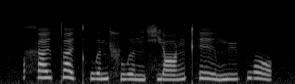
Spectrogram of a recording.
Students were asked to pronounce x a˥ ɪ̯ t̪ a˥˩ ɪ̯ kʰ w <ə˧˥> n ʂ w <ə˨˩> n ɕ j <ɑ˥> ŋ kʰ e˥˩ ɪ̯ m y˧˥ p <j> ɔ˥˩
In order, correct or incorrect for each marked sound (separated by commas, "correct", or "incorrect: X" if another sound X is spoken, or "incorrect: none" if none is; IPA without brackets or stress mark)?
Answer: correct, correct, incorrect: ɑ˧˥, incorrect: w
